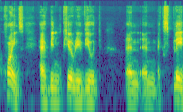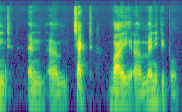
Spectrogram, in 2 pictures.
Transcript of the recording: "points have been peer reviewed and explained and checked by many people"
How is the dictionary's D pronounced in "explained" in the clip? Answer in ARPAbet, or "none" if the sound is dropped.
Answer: D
